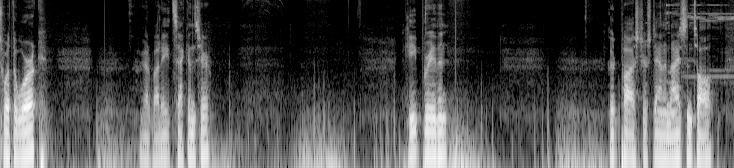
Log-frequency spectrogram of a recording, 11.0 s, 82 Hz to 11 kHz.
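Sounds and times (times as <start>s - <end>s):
man breathing into microphone: 0.8s - 2.1s, 3.6s - 6.1s, 6.7s - 9.1s.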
